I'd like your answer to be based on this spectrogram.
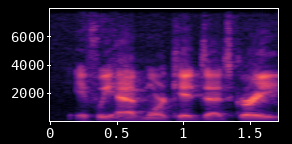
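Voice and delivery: plain

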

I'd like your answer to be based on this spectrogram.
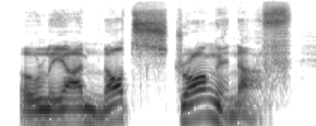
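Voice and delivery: plain

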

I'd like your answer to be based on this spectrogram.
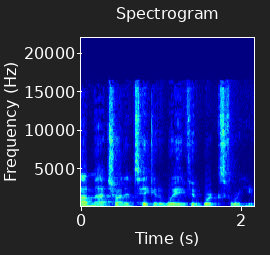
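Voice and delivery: ordinary delivery

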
